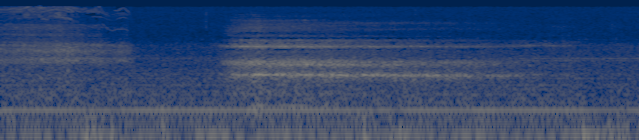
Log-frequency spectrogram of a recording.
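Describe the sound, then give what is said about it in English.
A slow, deep breath is drawn in through the nose and then released out through the mouth. It is soft and quiet over a steady low hum. “take a deep breath into your nose and out through your mouth.”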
